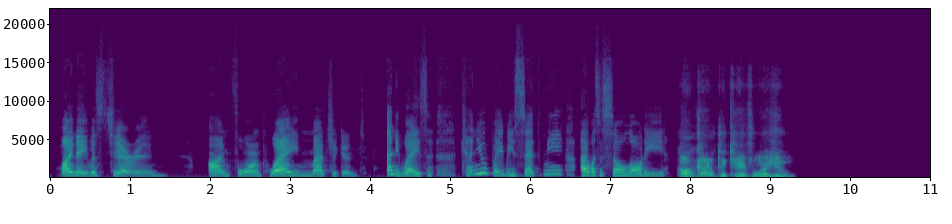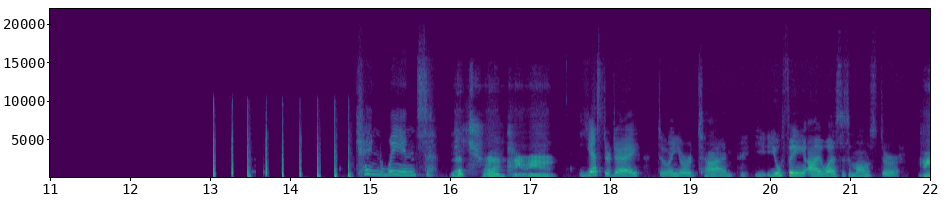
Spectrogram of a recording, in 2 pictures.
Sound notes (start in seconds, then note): 10.9 ai voices = doo doo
